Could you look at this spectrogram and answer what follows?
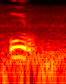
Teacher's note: را سے پہلے پیش آ رہا ہے تو را موٹا، اور یہ پہلا والا بھی موٹا، پہلے نمبر پہ موٹا پڑھیں گے را کو، دوسرے نمبر پہ بھی موٹا، اور تیسرے نمبر والا باریک ہوگا، ار کریں گے، ارو ایسے نہیں کریں گے، اور ار اور۔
